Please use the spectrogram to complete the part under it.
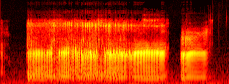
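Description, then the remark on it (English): A loud, drawn-out fart sputters for about two seconds, pauses briefly, then finishes with a shorter buzzy burst; prominent with no talking over it. “I guess we've like entered into the fart jokes now.”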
